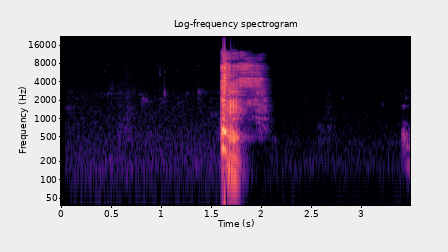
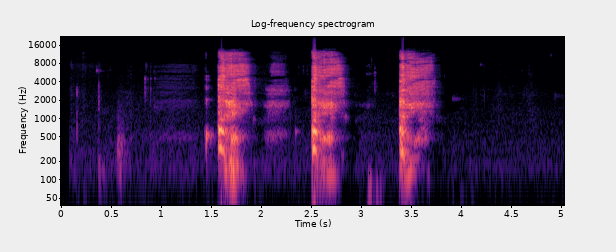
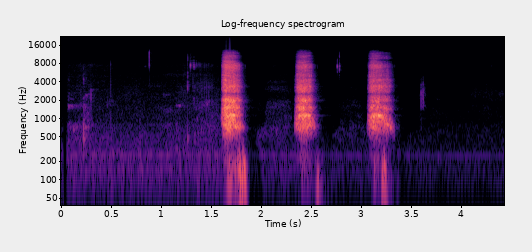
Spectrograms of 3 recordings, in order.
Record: cough_length: 3.5 s
cough_amplitude: 32768
cough_signal_mean_std_ratio: 0.18
three_cough_length: 5.0 s
three_cough_amplitude: 32767
three_cough_signal_mean_std_ratio: 0.3
exhalation_length: 4.4 s
exhalation_amplitude: 29376
exhalation_signal_mean_std_ratio: 0.28
survey_phase: beta (2021-08-13 to 2022-03-07)
age: 18-44
gender: Female
wearing_mask: 'No'
symptom_cough_any: true
symptom_new_continuous_cough: true
symptom_runny_or_blocked_nose: true
symptom_shortness_of_breath: true
symptom_sore_throat: true
symptom_fatigue: true
symptom_onset: 4 days
smoker_status: Never smoked
respiratory_condition_asthma: false
respiratory_condition_other: false
recruitment_source: Test and Trace
submission_delay: 1 day
covid_test_result: Positive
covid_test_method: ePCR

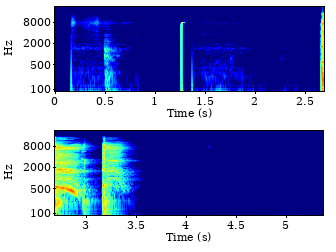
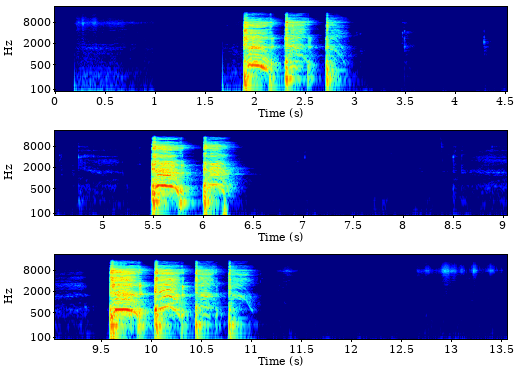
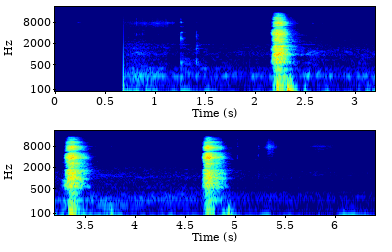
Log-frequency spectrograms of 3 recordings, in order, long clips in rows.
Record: cough_length: 5.4 s
cough_amplitude: 32768
cough_signal_mean_std_ratio: 0.21
three_cough_length: 13.6 s
three_cough_amplitude: 32768
three_cough_signal_mean_std_ratio: 0.27
exhalation_length: 6.4 s
exhalation_amplitude: 32366
exhalation_signal_mean_std_ratio: 0.21
survey_phase: beta (2021-08-13 to 2022-03-07)
age: 45-64
gender: Male
wearing_mask: 'No'
symptom_cough_any: true
symptom_shortness_of_breath: true
symptom_sore_throat: true
smoker_status: Never smoked
respiratory_condition_asthma: false
respiratory_condition_other: false
recruitment_source: Test and Trace
submission_delay: 2 days
covid_test_result: Positive
covid_test_method: RT-qPCR
covid_ct_value: 31.0
covid_ct_gene: N gene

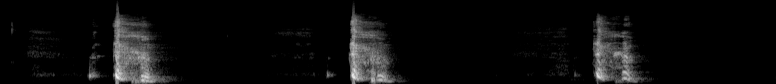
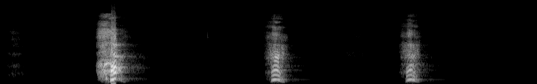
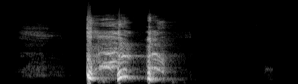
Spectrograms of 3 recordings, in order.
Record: three_cough_length: 7.8 s
three_cough_amplitude: 32768
three_cough_signal_mean_std_ratio: 0.22
exhalation_length: 5.4 s
exhalation_amplitude: 32768
exhalation_signal_mean_std_ratio: 0.19
cough_length: 3.0 s
cough_amplitude: 32768
cough_signal_mean_std_ratio: 0.31
survey_phase: beta (2021-08-13 to 2022-03-07)
age: 65+
gender: Male
wearing_mask: 'No'
symptom_none: true
smoker_status: Ex-smoker
respiratory_condition_asthma: false
respiratory_condition_other: false
recruitment_source: REACT
submission_delay: 2 days
covid_test_result: Negative
covid_test_method: RT-qPCR
influenza_a_test_result: Negative
influenza_b_test_result: Negative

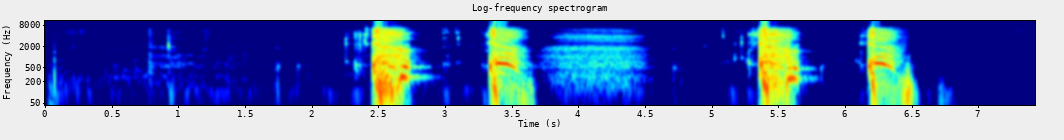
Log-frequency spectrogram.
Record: cough_length: 7.4 s
cough_amplitude: 32768
cough_signal_mean_std_ratio: 0.3
survey_phase: alpha (2021-03-01 to 2021-08-12)
age: 45-64
gender: Female
wearing_mask: 'No'
symptom_none: true
smoker_status: Never smoked
respiratory_condition_asthma: false
respiratory_condition_other: false
recruitment_source: REACT
submission_delay: 2 days
covid_test_result: Negative
covid_test_method: RT-qPCR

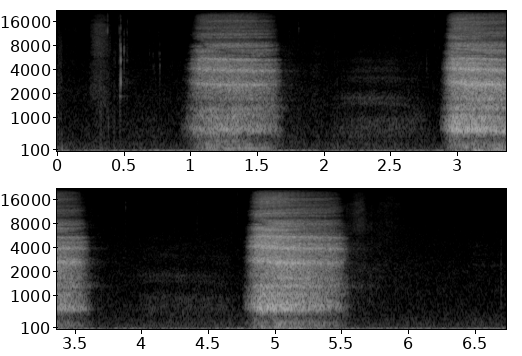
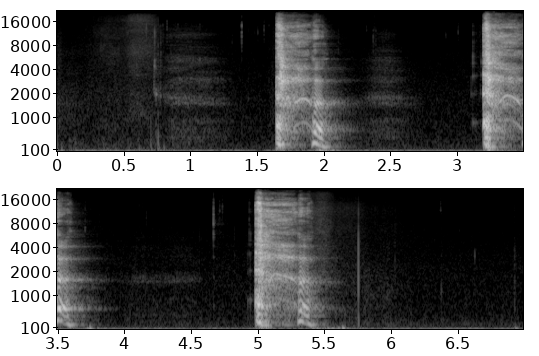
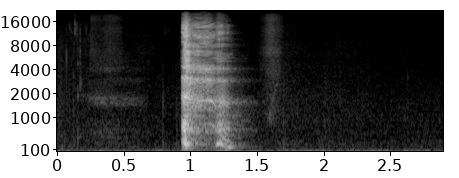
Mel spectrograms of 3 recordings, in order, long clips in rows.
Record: exhalation_length: 6.7 s
exhalation_amplitude: 2092
exhalation_signal_mean_std_ratio: 0.49
three_cough_length: 7.0 s
three_cough_amplitude: 16931
three_cough_signal_mean_std_ratio: 0.29
cough_length: 2.9 s
cough_amplitude: 13687
cough_signal_mean_std_ratio: 0.23
survey_phase: alpha (2021-03-01 to 2021-08-12)
age: 65+
gender: Female
wearing_mask: 'No'
symptom_none: true
smoker_status: Never smoked
respiratory_condition_asthma: false
respiratory_condition_other: false
recruitment_source: REACT
submission_delay: 1 day
covid_test_result: Negative
covid_test_method: RT-qPCR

